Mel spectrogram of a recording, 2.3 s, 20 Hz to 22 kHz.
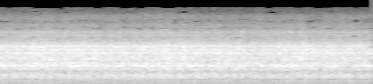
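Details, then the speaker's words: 2001 Kia Sportage rear-wheel drive jacked up, in Drive with wheels turning, recorded underneath: steady, dry rushing scrape that holds constant while the shaft turns, no engine beat; worn driveshaft center support bearing. "I'm going to put it in drive just let it turn you can already hear [Applause] it so here down underneath the car that's where the noise is coming"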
